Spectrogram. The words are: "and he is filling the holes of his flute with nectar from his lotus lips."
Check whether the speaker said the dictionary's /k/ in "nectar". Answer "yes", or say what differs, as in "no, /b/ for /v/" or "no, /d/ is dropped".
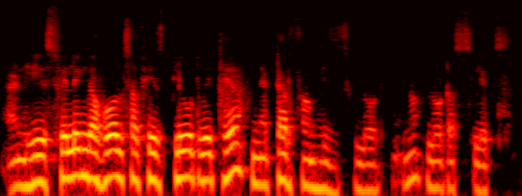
no, /k/ is dropped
